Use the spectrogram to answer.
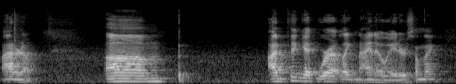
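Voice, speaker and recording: A man is speaking. Room echo is audible. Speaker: YouTuber doing live Q&A. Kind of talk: casual live stream chat. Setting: live stream. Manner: loud; animated, off the cuff.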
